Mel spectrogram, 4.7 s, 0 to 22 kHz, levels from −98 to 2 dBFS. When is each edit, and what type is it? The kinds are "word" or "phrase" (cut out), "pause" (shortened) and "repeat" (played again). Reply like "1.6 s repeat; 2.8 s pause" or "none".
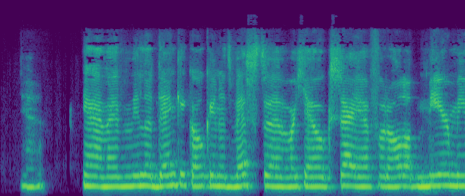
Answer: none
